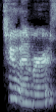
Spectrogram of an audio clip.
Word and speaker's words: iiembers: is it i i ambers got started yes two embers um remember is that how you say it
